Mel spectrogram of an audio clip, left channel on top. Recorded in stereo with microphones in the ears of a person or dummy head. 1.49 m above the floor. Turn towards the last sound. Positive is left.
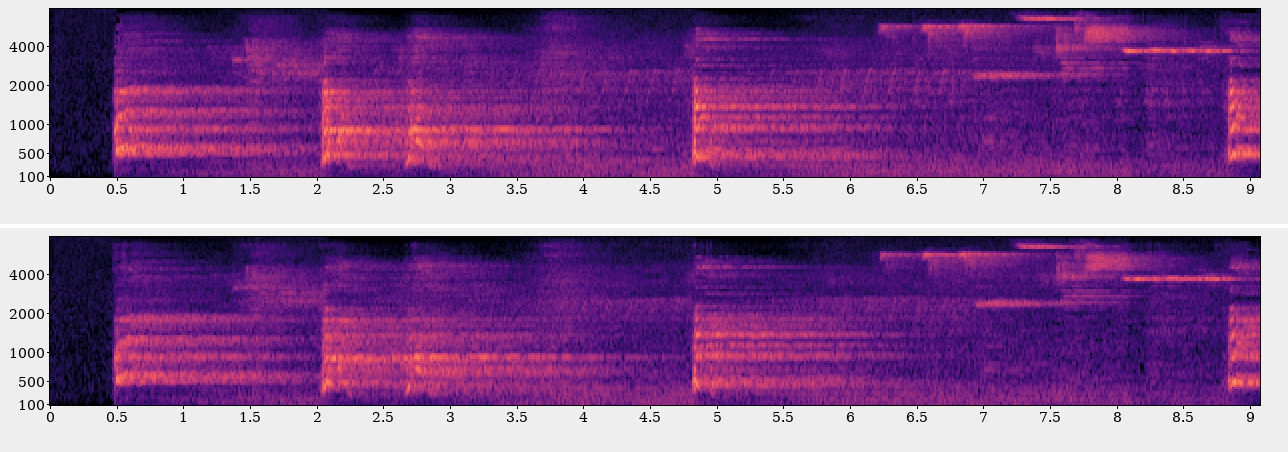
turn(degrees=15)  # may be behind; listen again after turning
